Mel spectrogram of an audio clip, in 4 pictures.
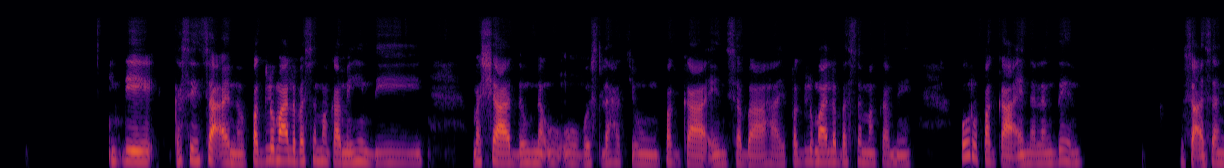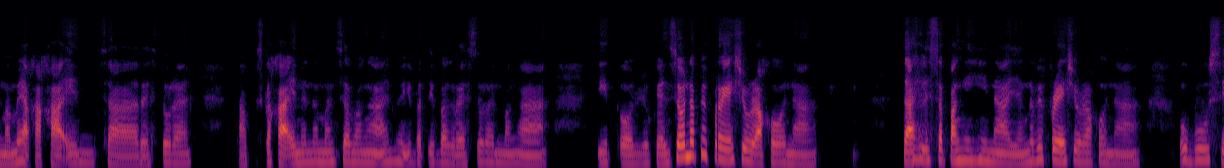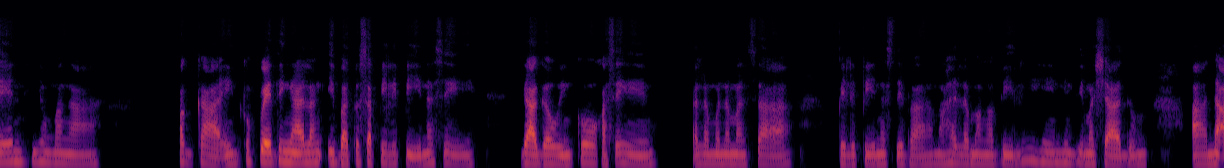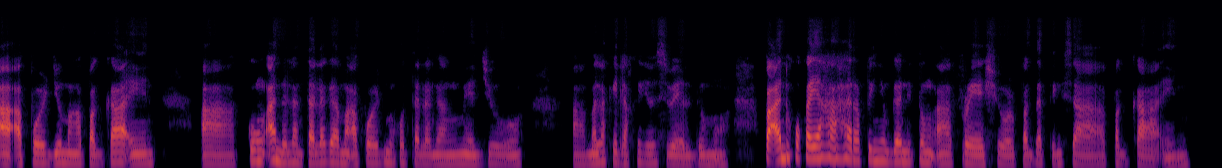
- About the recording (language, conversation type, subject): Filipino, advice, Paano ko haharapin ang presyur ng ibang tao tungkol sa pagkain?
- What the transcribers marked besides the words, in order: tapping; dog barking; other background noise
